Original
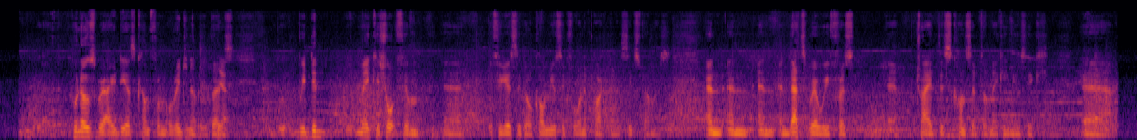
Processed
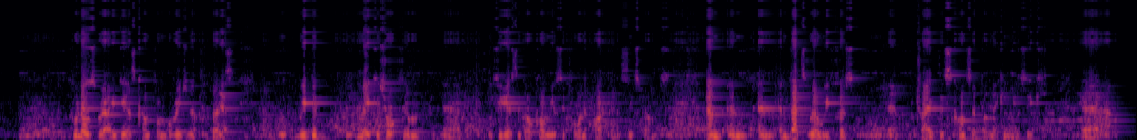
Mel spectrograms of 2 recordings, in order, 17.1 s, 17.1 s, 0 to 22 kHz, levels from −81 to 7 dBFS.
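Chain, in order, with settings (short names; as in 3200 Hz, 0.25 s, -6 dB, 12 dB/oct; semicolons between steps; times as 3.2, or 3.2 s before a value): one-sided fold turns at -17 dBFS; reverb removal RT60 1.2 s; HPF 58 Hz 6 dB/oct; comb 3.4 ms, depth 52%; pitch shift -11 st; tube stage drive 15 dB, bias 0.55; resonator 83 Hz, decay 1.1 s, harmonics odd, mix 80%; on a send at -15 dB: reverb RT60 0.25 s, pre-delay 3 ms; on the sum: careless resampling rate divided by 6×, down filtered, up hold; gain +6.5 dB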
